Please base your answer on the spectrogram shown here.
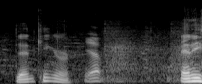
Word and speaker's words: Denkinger: I'd write the word den, and then I'd write the word Kinger. Denkinger. Denkinger.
